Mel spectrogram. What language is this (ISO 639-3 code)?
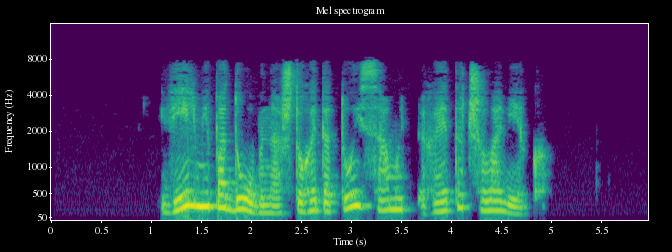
bel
